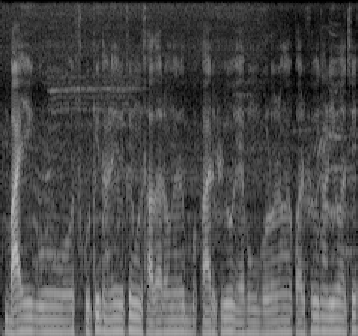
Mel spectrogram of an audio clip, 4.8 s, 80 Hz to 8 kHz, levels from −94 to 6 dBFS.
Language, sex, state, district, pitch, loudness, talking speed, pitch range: Bengali, male, West Bengal, Paschim Medinipur, 115 Hz, -30 LUFS, 190 wpm, 105-120 Hz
